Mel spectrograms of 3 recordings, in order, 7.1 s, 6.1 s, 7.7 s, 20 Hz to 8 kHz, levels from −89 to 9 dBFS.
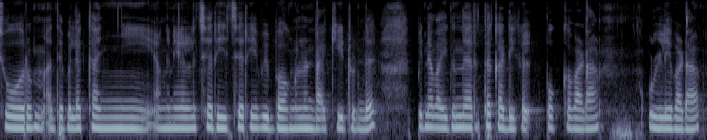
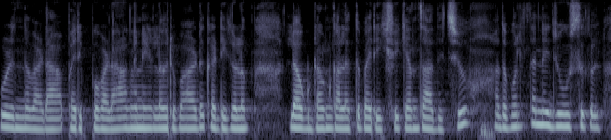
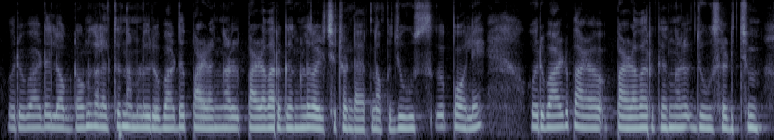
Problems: none marked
